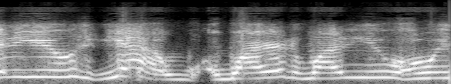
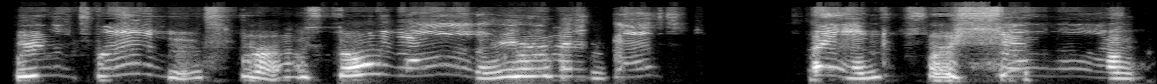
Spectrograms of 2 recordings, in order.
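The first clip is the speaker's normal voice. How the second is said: quiet, broken with tears; barely getting the words out through crying; soft real sobbing; weeping; 4 semitones higher, 6 dB quieter than usual. Real, not acted. Weeping over lost friendship.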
